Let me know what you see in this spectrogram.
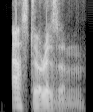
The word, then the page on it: asterism: British English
